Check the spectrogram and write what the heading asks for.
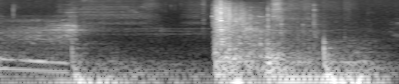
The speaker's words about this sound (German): Sarah Wayne Kelly hat nichts Besseres zu tun, als sofort diese Scheißtür aufzumachen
